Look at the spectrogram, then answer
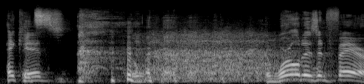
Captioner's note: laughter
